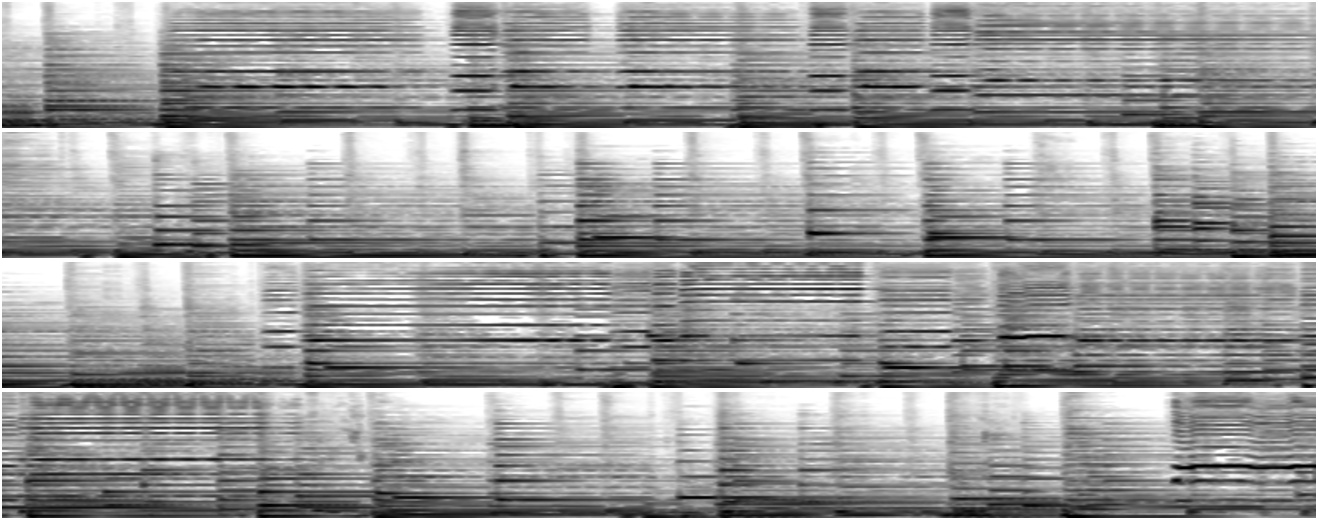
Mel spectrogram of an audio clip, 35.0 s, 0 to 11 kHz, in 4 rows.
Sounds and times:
Music: 0.0 - 35.0.

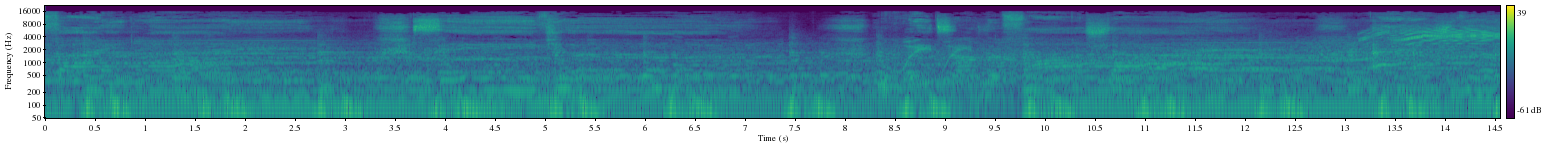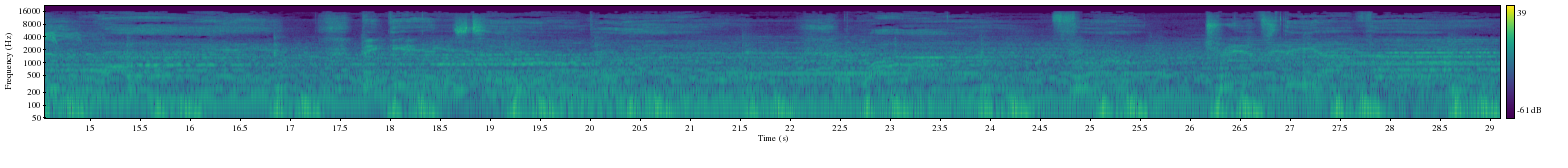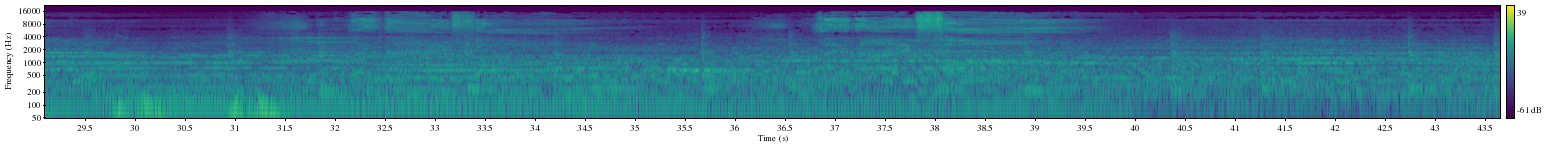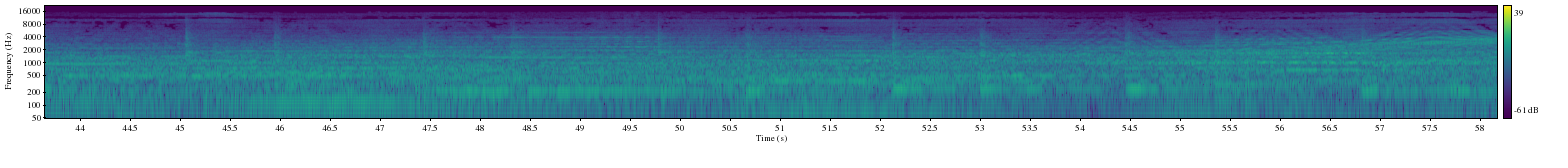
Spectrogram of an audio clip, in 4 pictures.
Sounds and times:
Scary music: 0.0 - 58.1.

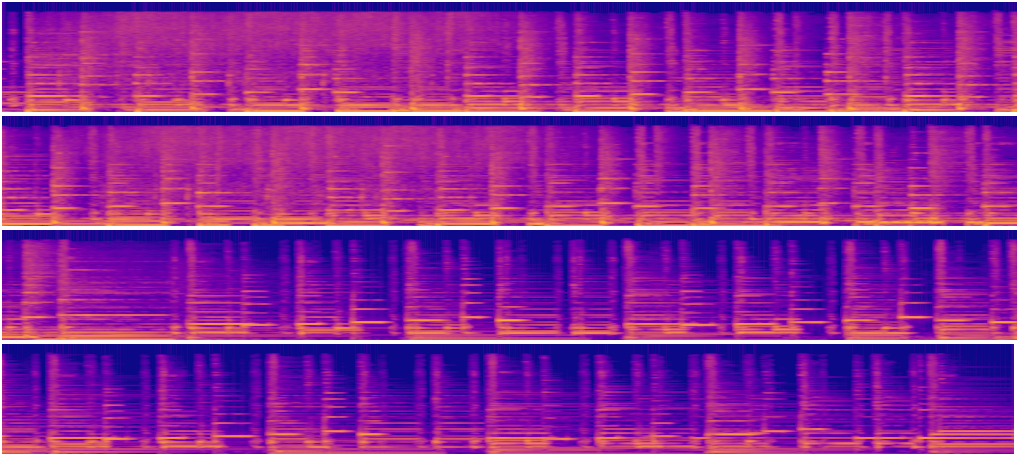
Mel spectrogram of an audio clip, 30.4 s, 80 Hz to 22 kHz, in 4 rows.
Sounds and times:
Music: 0.0 - 30.4.

